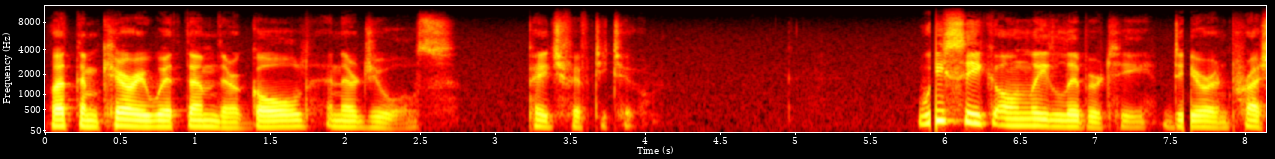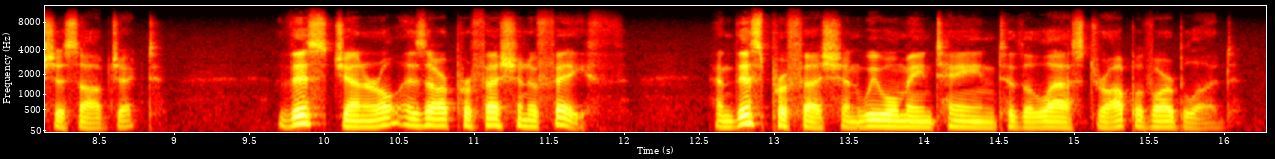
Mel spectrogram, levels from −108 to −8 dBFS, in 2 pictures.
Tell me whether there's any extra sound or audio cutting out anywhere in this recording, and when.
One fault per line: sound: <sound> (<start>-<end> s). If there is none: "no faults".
sound: dropout (5.9-5.9 s)
sound: dropout (7.6-7.6 s)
